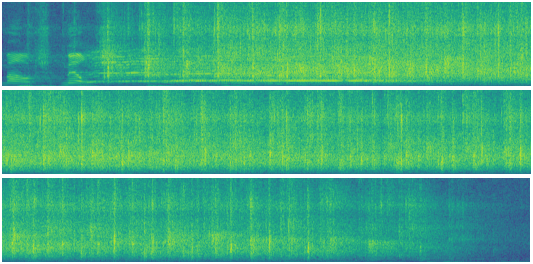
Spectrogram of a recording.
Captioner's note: applause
